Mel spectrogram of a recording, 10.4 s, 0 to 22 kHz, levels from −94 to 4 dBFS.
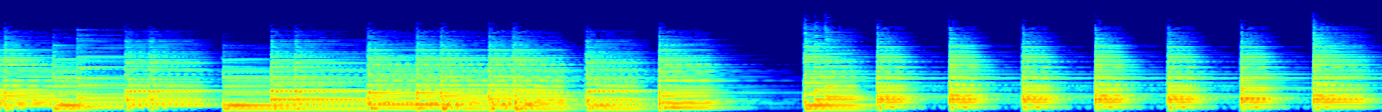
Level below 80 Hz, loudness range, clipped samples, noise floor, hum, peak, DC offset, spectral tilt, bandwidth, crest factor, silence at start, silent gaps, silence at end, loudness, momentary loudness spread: -46 dBFS; 2 LU; under 0.1%; -53 dBFS; none; -10 dBFS; under 0.1%; -7 dB/octave; 9.2 kHz; 16 dB; 0 s; none; 0 s; -26 LUFS; 5 LU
